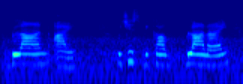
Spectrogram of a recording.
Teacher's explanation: The D links directly into the vowel I in I. This makes the sentence sound smoother and more natural. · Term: connected speech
